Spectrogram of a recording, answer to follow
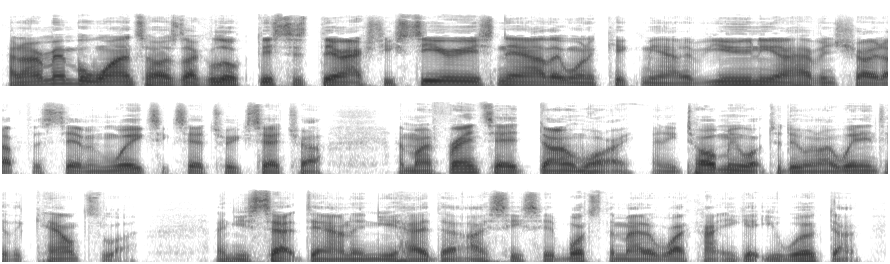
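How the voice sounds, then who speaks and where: A man's voice: on the low side, very fast, fairly bright tone, no echo, clean studio sound. A young man, a co-host, in offhand, casual comedy chat.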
